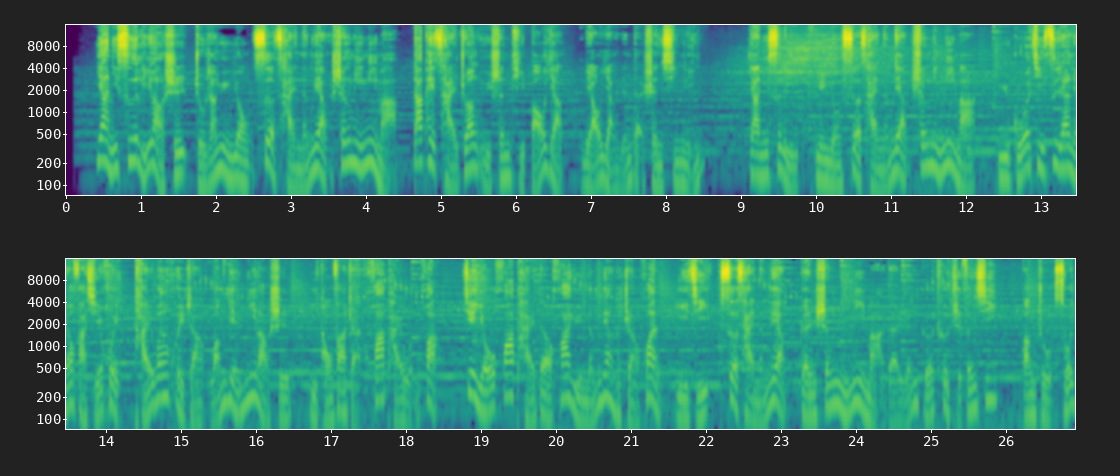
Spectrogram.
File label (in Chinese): 男 宣传片 台湾企业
